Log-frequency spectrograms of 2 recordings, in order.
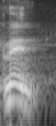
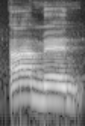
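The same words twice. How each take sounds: First: The opening vowel is swallowed and unclear. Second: The opening vowel is clearly and fully pronounced. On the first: The speaker calls it wrong. "Il y a des gens qui disent amen. Il ne faut pas dire comme ça" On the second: The speaker calls it right. "bien prononcer le A"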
